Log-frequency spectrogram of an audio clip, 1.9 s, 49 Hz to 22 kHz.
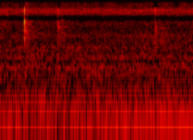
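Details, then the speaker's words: Skyjack 4632 scissor lift with platform raised, set to drive: faint sharp clicks about four in two seconds over low hum, drive never engages; no drive while elevated, cause unknown. "I don't know if you can hear it clicking but it's clicking it's drying"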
